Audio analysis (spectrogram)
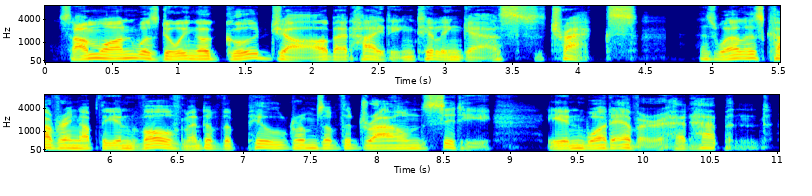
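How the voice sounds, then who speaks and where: A man's voice: lowish voice, no room sound, clean studio sound. A man narrating scripted fiction as an audiobook reader.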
